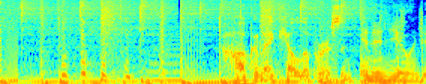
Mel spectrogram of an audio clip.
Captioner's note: laughing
